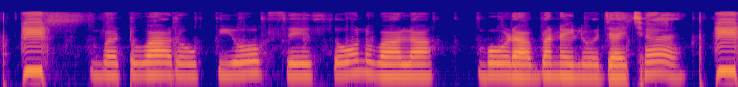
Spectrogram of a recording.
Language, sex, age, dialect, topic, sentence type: Maithili, female, 18-24, Angika, agriculture, statement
